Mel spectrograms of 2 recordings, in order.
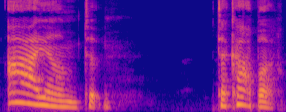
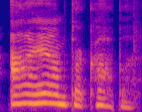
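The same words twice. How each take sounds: First: Slow, breaking off at "T-" before "Takapa"; halting recall. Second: Higher, unbroken "I am Takapa"; declaring. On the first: Real, not acted. Host quoting Jock while recalling the name, halting before "Takapa". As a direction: pause mid-name to work out "Takapa". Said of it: "I have to think of it". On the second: Retold or imitated. Host redoing Jock's line after stumbling, declaring it. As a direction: announce "I am Takapa" in one go.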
